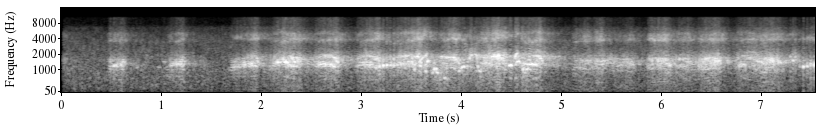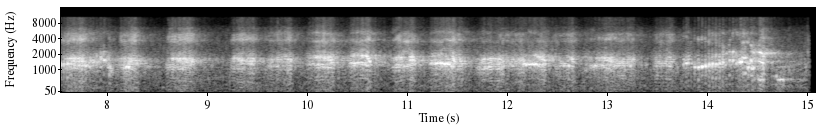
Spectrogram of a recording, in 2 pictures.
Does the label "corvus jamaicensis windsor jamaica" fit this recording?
Yes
